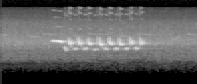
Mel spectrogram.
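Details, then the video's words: Singing wild Japanese robin in a Koshin mountain forest at dawn in May, busy with its energetic song: a clear high starting note, then a rapid ringing trill of around ten pulses, stopping after about a second. "コマドリ 鳴き声"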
